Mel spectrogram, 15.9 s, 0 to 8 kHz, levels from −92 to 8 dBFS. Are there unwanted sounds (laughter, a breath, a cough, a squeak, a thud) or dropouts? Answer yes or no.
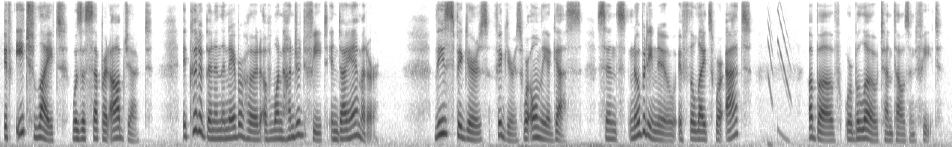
yes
